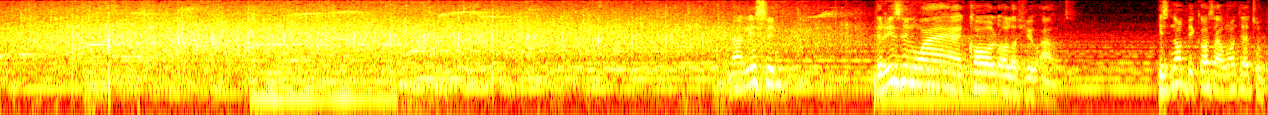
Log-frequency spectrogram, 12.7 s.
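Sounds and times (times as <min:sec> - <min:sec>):
audience applauding: 0:00.0 - 0:09.1
speech: 0:07.3 - 0:08.0, 0:08.8 - 0:10.8, 0:11.6 - 0:12.6.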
